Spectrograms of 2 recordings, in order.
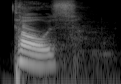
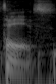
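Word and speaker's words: Toews: patrick kane and jonathan toes his name is taves by the way i know his name is taves it's spelt toes and i [ __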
